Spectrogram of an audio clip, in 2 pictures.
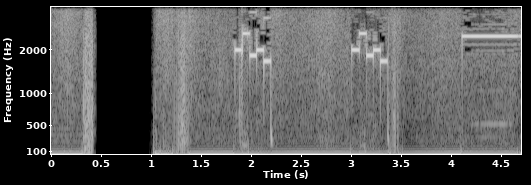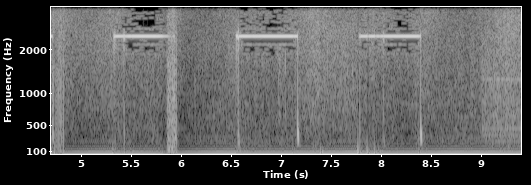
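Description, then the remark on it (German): Dispatch alarm tones over a hissy, narrow radio channel: two quick bursts of stepped chirping tones, then four long, evenly spaced steady beeps, fairly loud against constant static. “Und jetzt zur Notöffnung. Das Alarm der Straße.”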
